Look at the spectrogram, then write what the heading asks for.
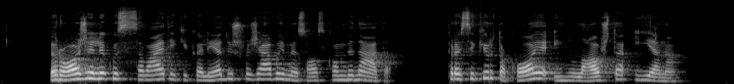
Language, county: Lithuanian, Vilnius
